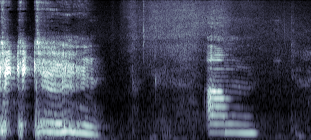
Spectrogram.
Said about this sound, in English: Clearing my throat.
